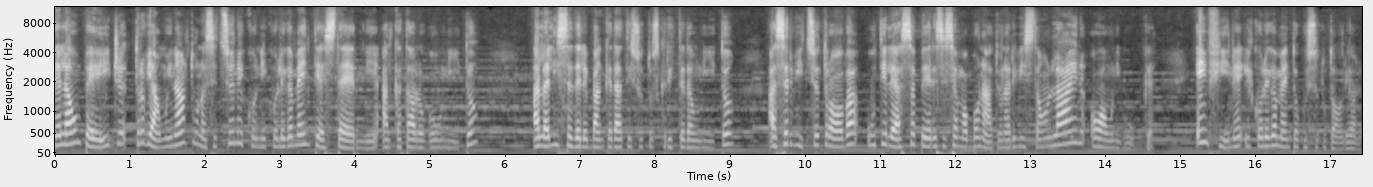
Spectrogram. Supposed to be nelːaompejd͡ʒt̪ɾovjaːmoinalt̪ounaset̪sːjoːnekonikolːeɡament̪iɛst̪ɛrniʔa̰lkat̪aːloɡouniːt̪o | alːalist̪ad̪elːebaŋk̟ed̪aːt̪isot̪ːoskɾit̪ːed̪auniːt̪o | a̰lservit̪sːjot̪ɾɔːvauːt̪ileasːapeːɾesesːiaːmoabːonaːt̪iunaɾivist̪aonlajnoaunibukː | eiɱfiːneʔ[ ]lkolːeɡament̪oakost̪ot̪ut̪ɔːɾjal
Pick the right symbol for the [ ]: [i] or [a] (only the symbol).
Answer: i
